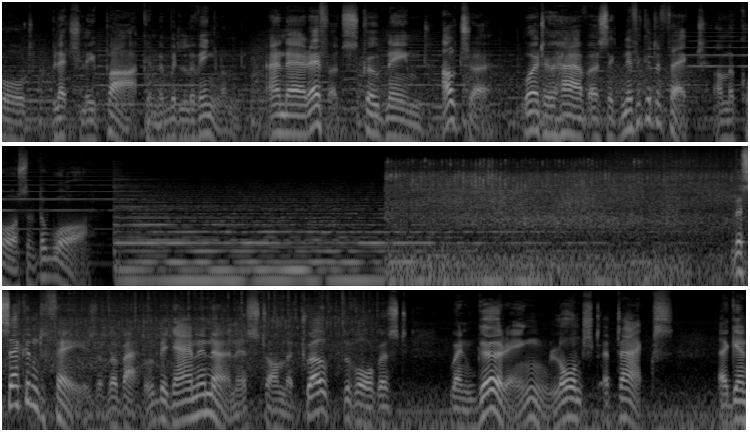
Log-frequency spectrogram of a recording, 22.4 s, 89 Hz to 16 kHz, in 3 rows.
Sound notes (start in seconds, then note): 11.2 engine revving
